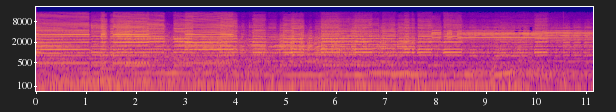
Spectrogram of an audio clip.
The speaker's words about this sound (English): That's what it sounded like outside of Michigan's Capitol building Wednesday morning. Detroit News reporter Beth LeBlanc took the video of thousands of cars with homemade signs and honking horns to protest that state's stay-at-home order.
